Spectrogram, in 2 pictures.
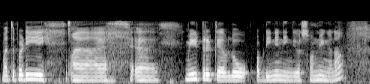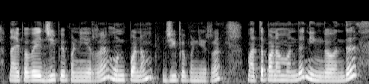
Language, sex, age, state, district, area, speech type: Tamil, female, 18-30, Tamil Nadu, Nilgiris, urban, spontaneous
